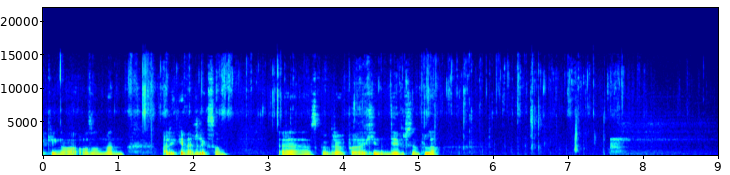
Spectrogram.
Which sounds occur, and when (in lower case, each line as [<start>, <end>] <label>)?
[0.00, 0.25] computer keyboard
[0.00, 9.01] background noise
[0.10, 1.07] man speaking
[1.09, 1.58] breathing
[1.25, 1.54] computer keyboard
[1.56, 2.50] man speaking
[2.92, 3.48] computer keyboard
[3.14, 5.30] man speaking
[4.04, 4.31] computer keyboard
[5.00, 6.13] computer keyboard
[6.25, 6.74] computer keyboard
[6.93, 7.79] computer keyboard
[7.55, 7.84] sigh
